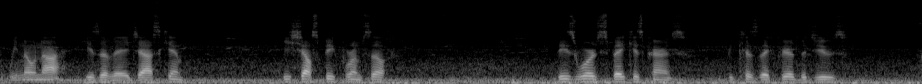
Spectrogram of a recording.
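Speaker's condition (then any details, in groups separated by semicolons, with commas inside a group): No condition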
